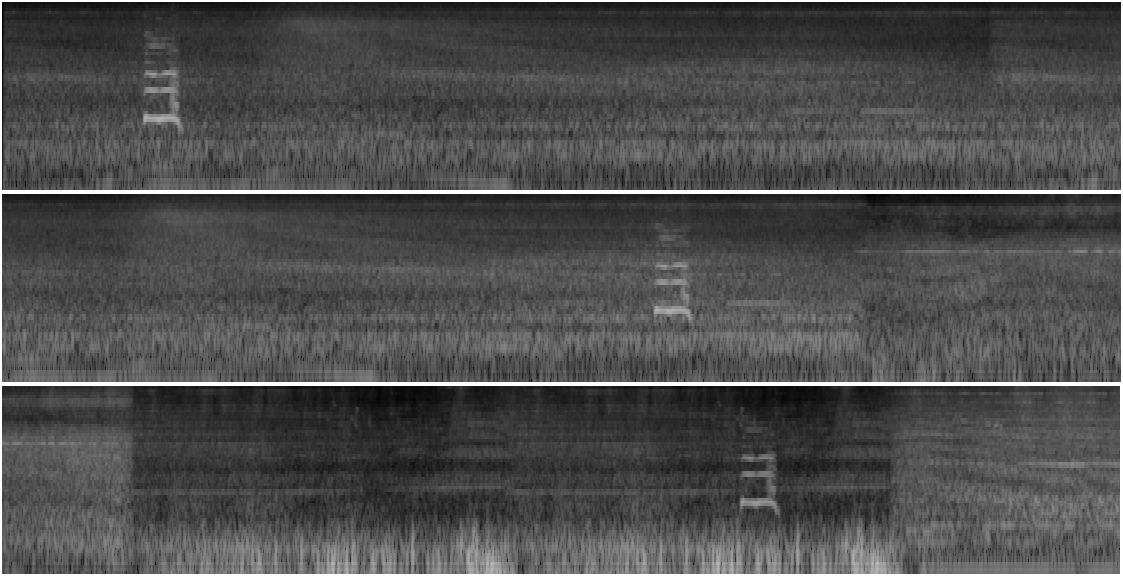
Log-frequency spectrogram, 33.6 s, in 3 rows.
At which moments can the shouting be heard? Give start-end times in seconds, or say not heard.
1.4-1.9, 17.7-18.1, 29.8-30.2.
